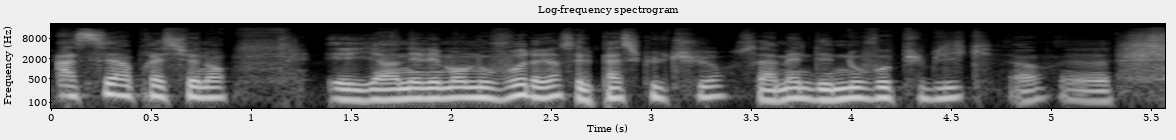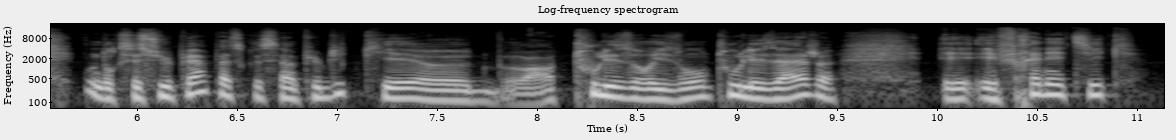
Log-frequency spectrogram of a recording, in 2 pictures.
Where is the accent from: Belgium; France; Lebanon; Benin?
France; Brest, Brittany; also born or lived in Paris; now in Bourges, France; je viens de Brest, j'habite à Bourges, je navigue entre Bourges et Paris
